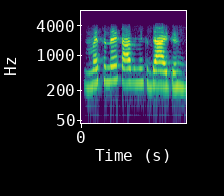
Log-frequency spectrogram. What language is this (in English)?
Maithili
